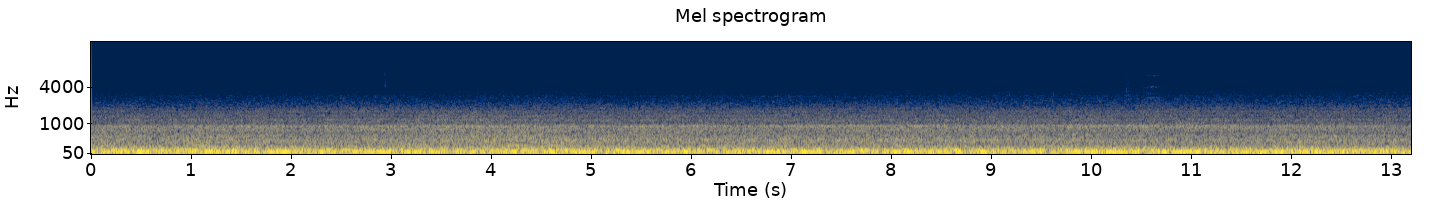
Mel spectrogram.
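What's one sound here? Tyres roar steadily on the road in a tunnel.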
